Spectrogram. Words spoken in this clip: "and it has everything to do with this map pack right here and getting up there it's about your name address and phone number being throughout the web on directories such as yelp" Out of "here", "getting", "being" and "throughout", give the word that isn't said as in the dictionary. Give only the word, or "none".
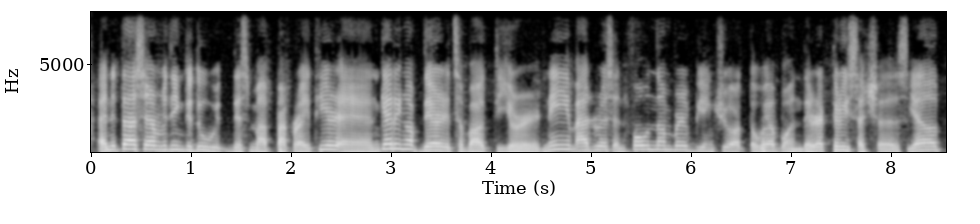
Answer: throughout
